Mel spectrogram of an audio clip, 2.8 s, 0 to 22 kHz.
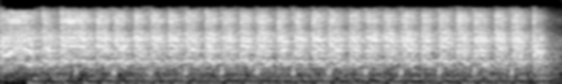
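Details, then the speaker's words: CBR600 reverse trike fuel pump back on its original dodgy wiring: slow labouring whir pulsing about five times a second, pump only slowly pumping; weak pump from poor wiring that needs fiddling. "i don't know if you guys can hear it but it is it is slowly pumping so this is what i'm talking about with the wiring with this thing it's kind of dodgy"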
